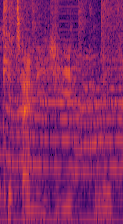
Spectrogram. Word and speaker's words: Kitaniji: Pronounce the I's as E's and I think you'll be okay. Oh, Kananji. Kitaniji.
